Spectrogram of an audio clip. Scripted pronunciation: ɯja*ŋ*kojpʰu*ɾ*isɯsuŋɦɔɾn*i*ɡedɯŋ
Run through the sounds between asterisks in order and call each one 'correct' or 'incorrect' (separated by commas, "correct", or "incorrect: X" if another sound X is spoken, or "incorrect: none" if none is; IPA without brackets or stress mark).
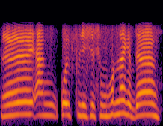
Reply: correct, incorrect: l, incorrect: a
